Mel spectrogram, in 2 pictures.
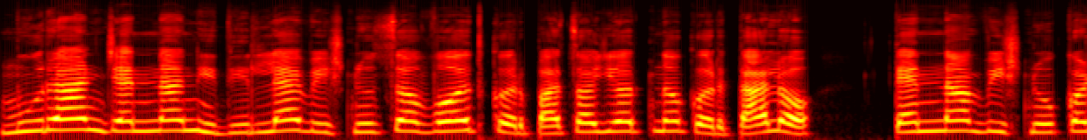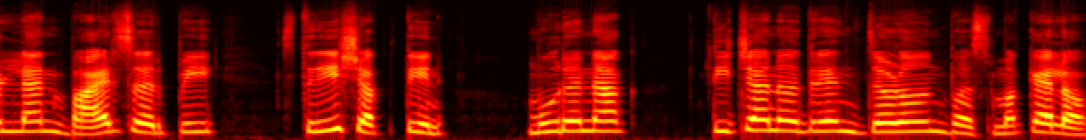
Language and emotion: Goan Konkani, neutral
